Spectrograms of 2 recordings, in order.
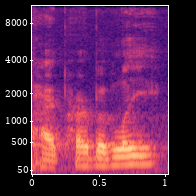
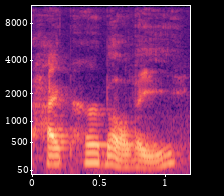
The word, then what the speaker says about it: hyperbole: require you to speaking hyperboy to get a message through you guys speaking Hy perbly sorry I'm mispronouncing ing that hyperbole a lot of people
